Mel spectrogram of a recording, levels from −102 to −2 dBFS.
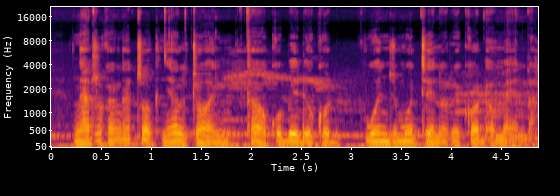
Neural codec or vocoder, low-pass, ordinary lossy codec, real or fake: none; none; none; real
